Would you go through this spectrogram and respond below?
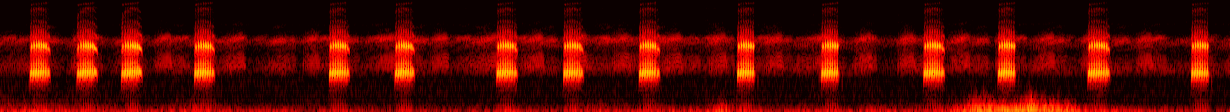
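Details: Fejervarya kawamurai in a Fukuoka rice paddy near the Kamo River gives clipped, knocking croaks, some in quick pairs and triplets, with a distant frog chorus behind and a brief low rumble around the fifth second.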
